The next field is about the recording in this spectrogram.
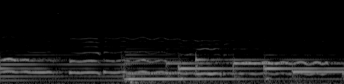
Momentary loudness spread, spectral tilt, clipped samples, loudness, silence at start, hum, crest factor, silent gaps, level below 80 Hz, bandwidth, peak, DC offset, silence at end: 7 LU; -8 dB/octave; under 0.1%; -38 LUFS; 0 s; none; 12 dB; none; -62 dBFS; 12.5 kHz; -24 dBFS; under 0.1%; 0 s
